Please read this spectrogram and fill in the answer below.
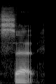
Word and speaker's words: Set: They had a god named Set, and it's spelled Seth, but it's pronounced Set, I believe.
